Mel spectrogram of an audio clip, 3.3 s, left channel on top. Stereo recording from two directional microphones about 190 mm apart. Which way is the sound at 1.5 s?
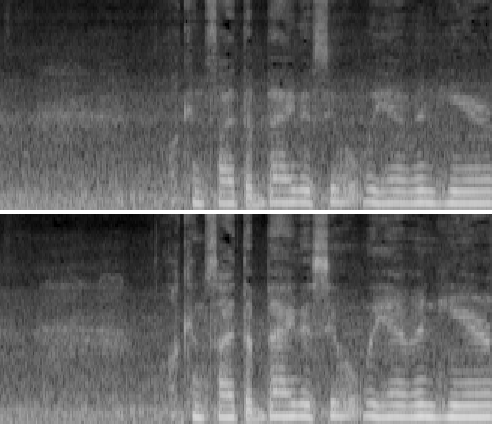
15° right (ahead or behind).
